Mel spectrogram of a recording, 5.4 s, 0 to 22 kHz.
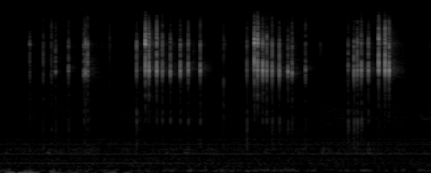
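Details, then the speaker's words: Daiwa Sealine Slosh X40 fishing reel, about 22 years old, after full service; crisp, even clicks in quick bursts as the star drag is turned over a faint hum, normal star drag clicking. "and that's one of the things i really like about that reel knowing that it clicks on that star drag just so you can hear it working"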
